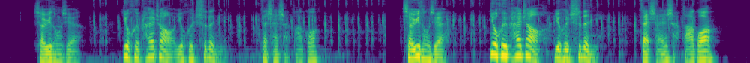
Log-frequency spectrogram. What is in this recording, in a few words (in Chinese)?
男 素人男生; 素人风格男声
